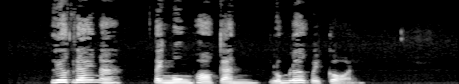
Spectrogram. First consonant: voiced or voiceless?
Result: voiced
